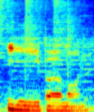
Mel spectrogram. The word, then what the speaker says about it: Ebemon: It's Ebemon, but for some reason it's pronounced Ibamon. Ibamon, something like that.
